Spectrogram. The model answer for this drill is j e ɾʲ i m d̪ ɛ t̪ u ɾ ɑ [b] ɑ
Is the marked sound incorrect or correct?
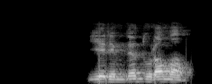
incorrect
